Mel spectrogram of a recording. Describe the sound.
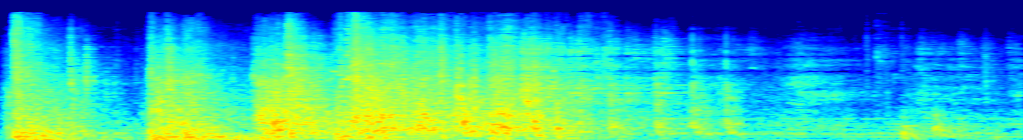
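A door is forced open with a metal bar: a loud, grinding burst of scraping and thudding that eases into fainter knocks and rattles.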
